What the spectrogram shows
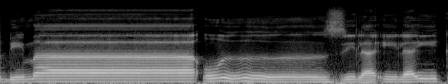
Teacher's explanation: یہاں مد جائز ہے، 3 سے 4 الف کے برابر لمبا کریں گے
